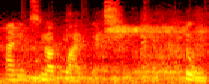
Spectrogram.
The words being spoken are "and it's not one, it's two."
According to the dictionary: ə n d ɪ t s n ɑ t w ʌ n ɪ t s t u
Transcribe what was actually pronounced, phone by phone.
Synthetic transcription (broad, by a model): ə n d ɪ t s n ɑ t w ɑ ɪ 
